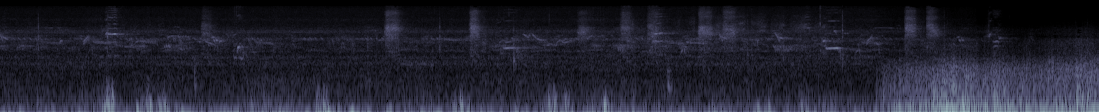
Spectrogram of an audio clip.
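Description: Birds chirping, with many short sharp calls and twitters over a quiet background. About nine seconds in it gives way to a low rumble of wind on the microphone.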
